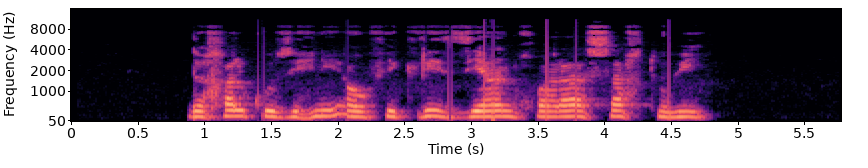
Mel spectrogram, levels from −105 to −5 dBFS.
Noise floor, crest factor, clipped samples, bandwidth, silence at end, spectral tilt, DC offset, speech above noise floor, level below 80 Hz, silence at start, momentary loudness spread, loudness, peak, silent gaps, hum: under -90 dBFS; 18 dB; under 0.1%; 9.6 kHz; 1 s; -6 dB/octave; under 0.1%; over 62 dB; -62 dBFS; 0.9 s; 6 LU; -29 LUFS; -12 dBFS; none; none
